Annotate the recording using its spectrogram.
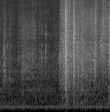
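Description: Faint rustling and a few light clicks of a small gift package being handled, starting a little over a second in after a moment of quiet.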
